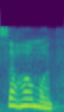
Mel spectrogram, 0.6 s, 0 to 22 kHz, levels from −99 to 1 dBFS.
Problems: background sounds at intervals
